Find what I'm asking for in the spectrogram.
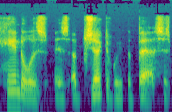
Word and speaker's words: Handel: And I know some people say Handel, but I just looked up the pronunciation, how he would have said it in German, and it's Handel. Handel. So there is an emphasis on the EL.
